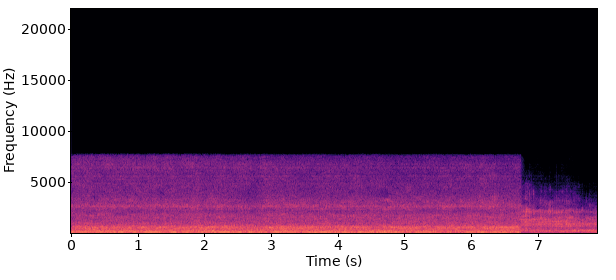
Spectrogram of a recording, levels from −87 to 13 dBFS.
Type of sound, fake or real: fake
